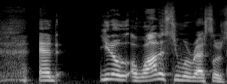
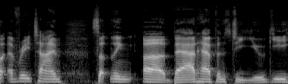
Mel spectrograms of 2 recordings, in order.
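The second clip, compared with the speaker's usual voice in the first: ordinary talk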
